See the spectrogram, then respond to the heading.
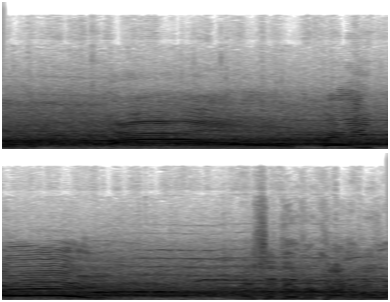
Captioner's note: crowd cheering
